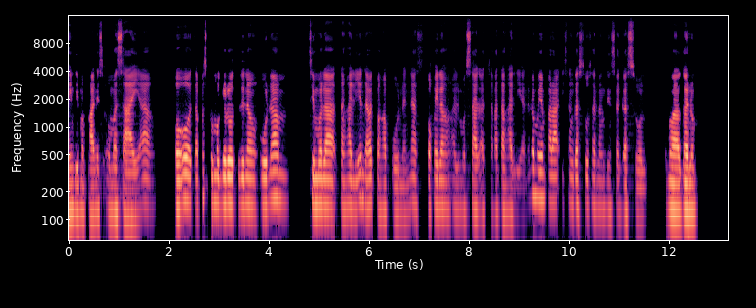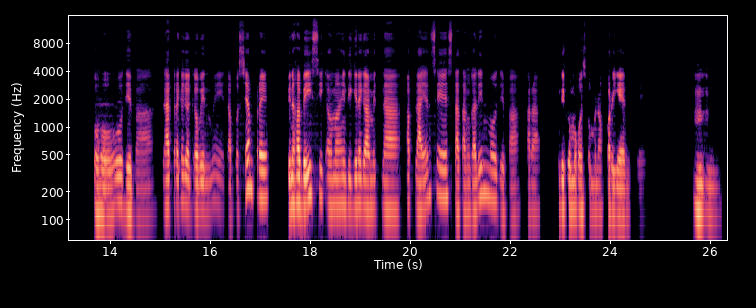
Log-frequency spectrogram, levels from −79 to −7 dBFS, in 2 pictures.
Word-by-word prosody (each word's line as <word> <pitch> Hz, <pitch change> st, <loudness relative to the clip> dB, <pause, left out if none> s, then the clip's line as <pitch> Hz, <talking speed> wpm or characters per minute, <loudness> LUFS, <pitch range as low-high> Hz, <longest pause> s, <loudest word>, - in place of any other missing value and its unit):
hindi 120 Hz, 0 st, -1 dB
mapanis 120 Hz, 0 st, -1 dB
o 130 Hz, -, -13 dB
masayang, 120 Hz, +2 st, +1 dB, 0.4 s
oo 145 Hz, +4 st, +6 dB
tapos 135 Hz, +5 st, -5 dB
kung 150 Hz, 0 st, -3 dB
mag-luluto 145 Hz, 0 st, +5 dB
din 140 Hz, -, +2 dB
ng 135 Hz, -1 st, 0 dB
ulam, 150 Hz, +1 st, +2 dB, 0.4 s
simula 140 Hz, -1 st, +4 dB
tanghalian 135 Hz, +3 st, -2 dB
dapat 140 Hz, +2 st, +3 dB
pang-hapunan 120 Hz, -2 st, -7 dB
na 145 Hz, 0 st, -4 dB, 0.2 s
okey 130 Hz, +1 st, 0 dB
lang 130 Hz, -1 st, -1 dB
almusal 125 Hz, 0 st, -3 dB
at 120 Hz, -, -7 dB
saka 125 Hz, -1 st, -8 dB
tanghalian 120 Hz, -2 st, -5 dB
alam 180 Hz, -, -1 dB
mo 165 Hz, -, 0 dB
yun 165 Hz, -, +3 dB
parang 145 Hz, -2 st, +1 dB
isang 145 Hz, 0 st, -13 dB
gastusan 140 Hz, 0 st, -3 dB
lang 130 Hz, 0 st, -11 dB
din 125 Hz, 0 st, -12 dB
sa 130 Hz, +2 st, -7 dB
gasul 120 Hz, -2 st, -3 dB, 0.5 s
mga 125 Hz, -1 st, +6 dB
ganun 125 Hz, -1 st, +5 dB, 1.1 s
Oo 115 Hz, +5 st, +1 dB
di 120 Hz, -2 st, +2 dB
ba? 110 Hz, +1 st, -11 dB, 0.2 s
Lahat 135 Hz, 0 st, +3 dB
talaga 135 Hz, +2 st, -2 dB
gagawin 125 Hz, 0 st, 0 dB
mo 135 Hz, -, -13 dB
eh 140 Hz, -5 st, -14 dB
tapos 120 Hz, +3 st, -9 dB
siyempre, 175 Hz, -6 st, +3 dB, 0.4 s
pinaka-basic 145 Hz, +5 st, +5 dB
ang 135 Hz, -1 st, -2 dB
mga 140 Hz, 0 st, 0 dB
hindi 135 Hz, 0 st, -3 dB
ginagamit 135 Hz, -1 st, +3 dB
na 125 Hz, -1 st, +1 dB
appliances 155 Hz, +7 st, -1 dB
tatanggalin 125 Hz, +8 st, -1 dB
mo 165 Hz, -4 st, -2 dB
di 125 Hz, -4 st, -9 dB
ba, 115 Hz, 0 st, -10 dB
para 120 Hz, 0 st, -8 dB, 0.3 s
hindi 130 Hz, 0 st, +2 dB
kumukonsumo 125 Hz, -2 st, -3 dB
ng 115 Hz, 0 st, -8 dB
kuryente. 110 Hz, -2 st, 0 dB, 1.0 s
Hmm. 115 Hz, -3 st, -3 dB
130 Hz, 140 wpm, -26 LUFS, 120-140 Hz, 1.1 s, oo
